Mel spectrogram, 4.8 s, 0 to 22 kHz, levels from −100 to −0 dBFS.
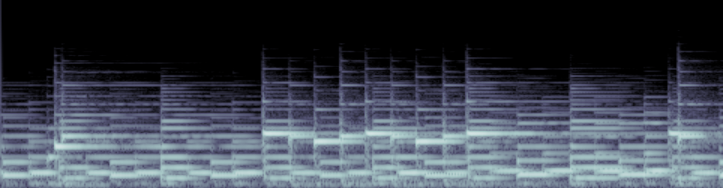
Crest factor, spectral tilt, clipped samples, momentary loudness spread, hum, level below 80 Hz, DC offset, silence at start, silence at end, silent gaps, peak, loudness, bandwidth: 12 dB; -9.5 dB/octave; under 0.1%; 5 LU; none; -48 dBFS; under 0.1%; 0 s; 0 s; none; -6 dBFS; -20 LUFS; 5.2 kHz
